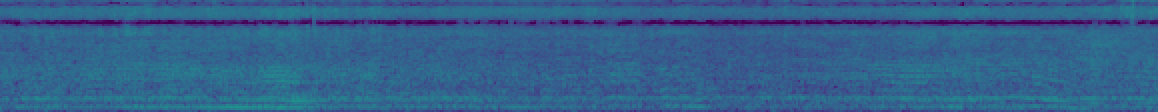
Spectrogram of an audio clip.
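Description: A colony of Buckfast honey bees gives off a continuous low buzzing, swelling slightly then settling into a constant, quiet hum with no talking.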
